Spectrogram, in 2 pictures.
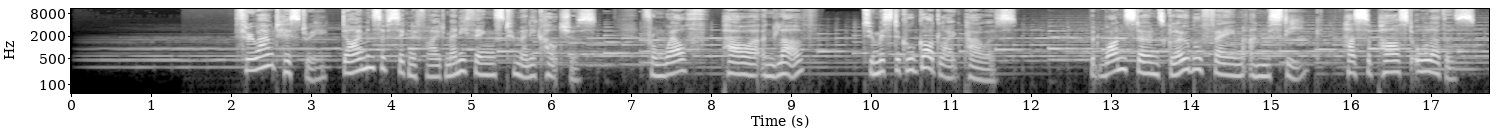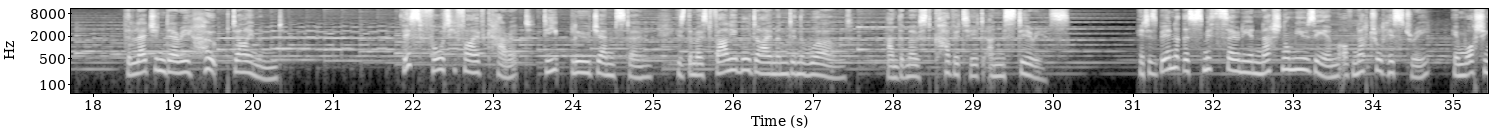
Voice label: documentary; the hope diamond demo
